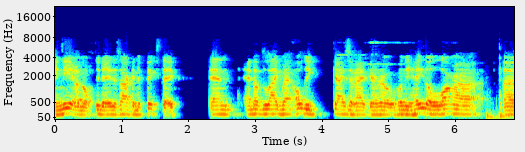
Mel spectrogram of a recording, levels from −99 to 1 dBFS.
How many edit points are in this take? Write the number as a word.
zero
